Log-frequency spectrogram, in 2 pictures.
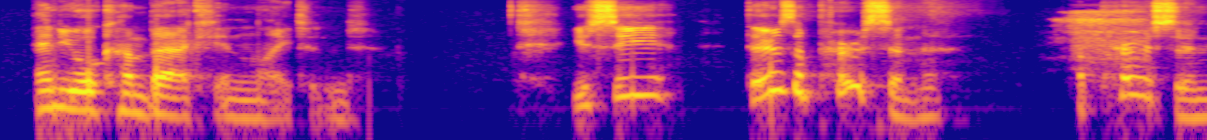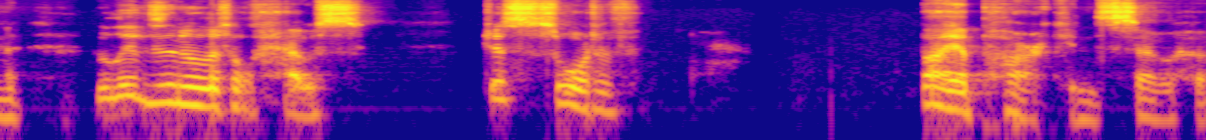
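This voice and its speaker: Using a put-on character voice, a man speaks high-pitched at a moderate pace with long, frequent pauses. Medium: actual play. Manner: taunting, sing-song repetition.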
